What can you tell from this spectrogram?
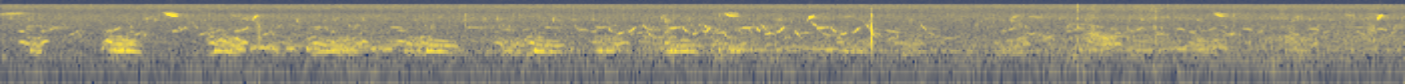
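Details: Morning hunt with hounds, a new Blackcreek gyp on her first run among them; distant bawling bays repeated about twice a second, uneven rhythm, several dogs overlapping, while small birds chirp and twitter throughout.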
